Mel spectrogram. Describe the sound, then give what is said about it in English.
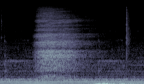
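A deep breath drawn by a panicking person who is told to calm down: one long, airy inhale of about half a second over a steady low hum, then a brief faint click. “Take a deep breath.”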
